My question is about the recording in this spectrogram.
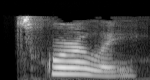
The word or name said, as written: squirly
